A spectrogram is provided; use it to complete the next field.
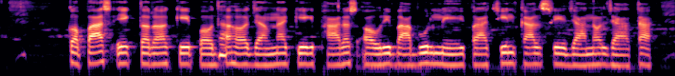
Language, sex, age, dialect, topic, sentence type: Bhojpuri, male, <18, Southern / Standard, agriculture, statement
